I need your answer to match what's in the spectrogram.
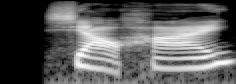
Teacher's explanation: That's a third tone and a second tone.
